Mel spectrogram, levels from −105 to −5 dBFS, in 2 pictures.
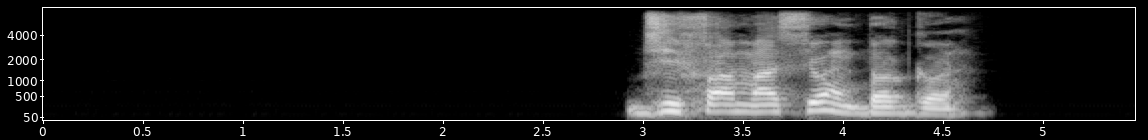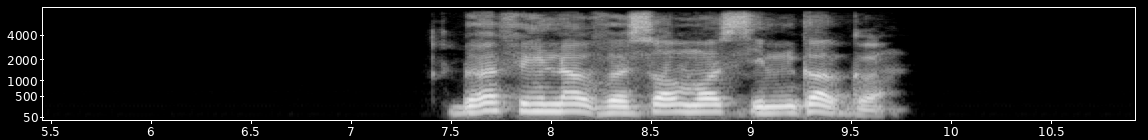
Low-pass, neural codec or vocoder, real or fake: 7.2 kHz; codec, 16 kHz, 2 kbps, FreqCodec, larger model; fake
